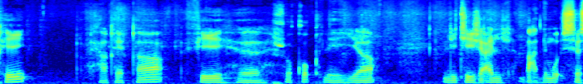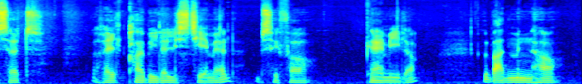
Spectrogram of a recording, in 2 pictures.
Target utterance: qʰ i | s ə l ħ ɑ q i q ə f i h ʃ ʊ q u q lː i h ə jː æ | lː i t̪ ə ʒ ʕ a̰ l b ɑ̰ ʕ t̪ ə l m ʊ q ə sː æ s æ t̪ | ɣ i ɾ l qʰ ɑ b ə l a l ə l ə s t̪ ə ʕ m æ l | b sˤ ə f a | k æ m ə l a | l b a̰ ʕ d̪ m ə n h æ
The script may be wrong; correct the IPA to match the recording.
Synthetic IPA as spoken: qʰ i | f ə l ħ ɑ q i q ɑ f i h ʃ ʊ q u q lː i h ə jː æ | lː i t̪ ə ʒ ʕ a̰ l b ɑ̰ ʕ d̪ ə l m ʊ ʔ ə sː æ s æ t̪ | ɣ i ɾ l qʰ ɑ b ə l a l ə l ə s t̪ ə ʕ m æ l | b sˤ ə f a | k æ m ə l a | l b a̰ ʕ d̪ m ə n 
